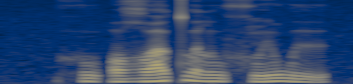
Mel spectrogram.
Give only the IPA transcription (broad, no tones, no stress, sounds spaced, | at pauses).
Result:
h u ʔ ɔ ʁʷ a tʷ ɐ l u xʷ ĩ w ɨ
